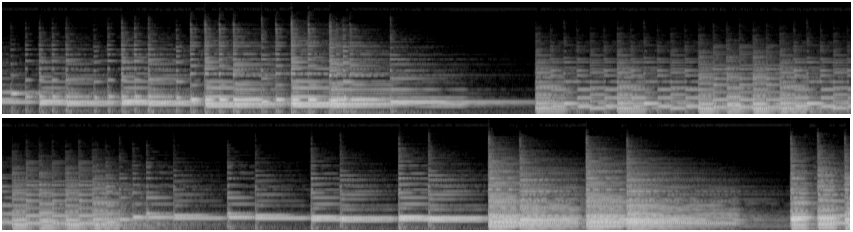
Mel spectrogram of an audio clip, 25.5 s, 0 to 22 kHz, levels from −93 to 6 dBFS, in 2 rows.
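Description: No technical faults can be heard anywhere in the recording.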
